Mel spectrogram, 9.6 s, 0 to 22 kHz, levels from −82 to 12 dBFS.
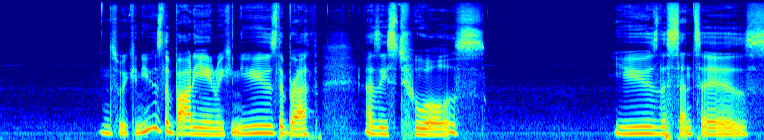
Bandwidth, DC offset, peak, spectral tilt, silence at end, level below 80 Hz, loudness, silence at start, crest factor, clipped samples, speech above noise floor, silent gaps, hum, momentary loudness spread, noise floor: over 20 kHz; under 0.1%; 0 dBFS; -5 dB/octave; 0 s; -44 dBFS; -17 LUFS; 1.25 s; 16 dB; under 0.1%; 39 dB; none; none; 10 LU; -55 dBFS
